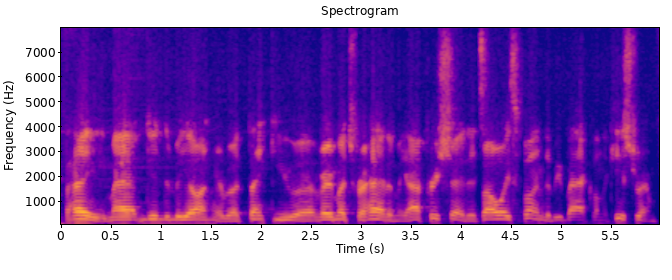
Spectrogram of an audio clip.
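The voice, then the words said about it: Country accent with a twang. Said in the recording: “having a country accent ... we live with a bit of a twang”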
